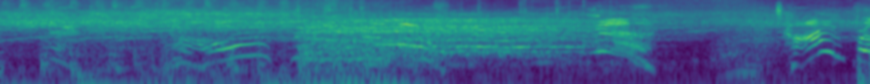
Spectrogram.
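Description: Cartoon soundtrack of music and effects: a loud rushing noise with a few short voice-like cries, a held tone, then a quick falling whistle about three seconds in.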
